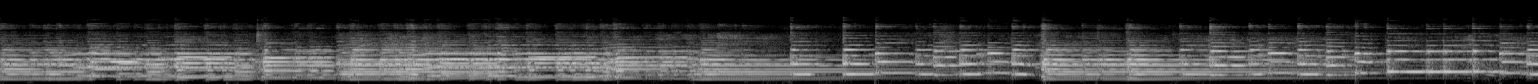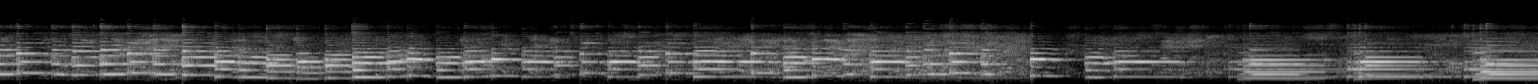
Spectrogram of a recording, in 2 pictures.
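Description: Instrumental break on a homemade electric plucked-string instrument tuned in quarter-comma meantone. It opens with ringing chords, moves to a quick run of single notes that dips and climbs in pitch, and returns to chords near the end.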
